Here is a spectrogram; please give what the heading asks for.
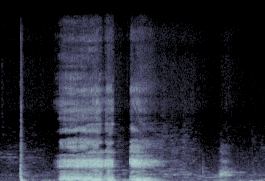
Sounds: Throat clearing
